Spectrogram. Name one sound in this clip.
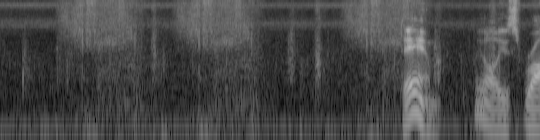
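Leaves rustle as footsteps push through dense plants.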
